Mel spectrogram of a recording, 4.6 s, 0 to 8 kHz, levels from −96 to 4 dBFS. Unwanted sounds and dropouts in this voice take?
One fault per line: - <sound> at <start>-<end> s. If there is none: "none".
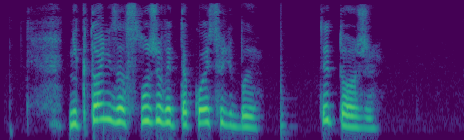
- thud at 2.8-3.0 s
